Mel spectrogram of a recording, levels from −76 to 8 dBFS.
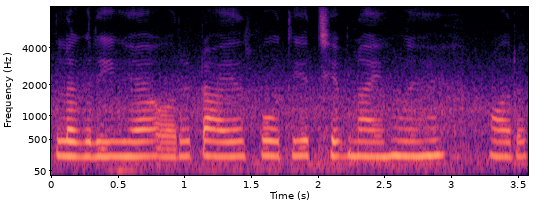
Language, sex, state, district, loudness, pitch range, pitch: Hindi, female, Punjab, Pathankot, -15 LUFS, 230-235 Hz, 230 Hz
